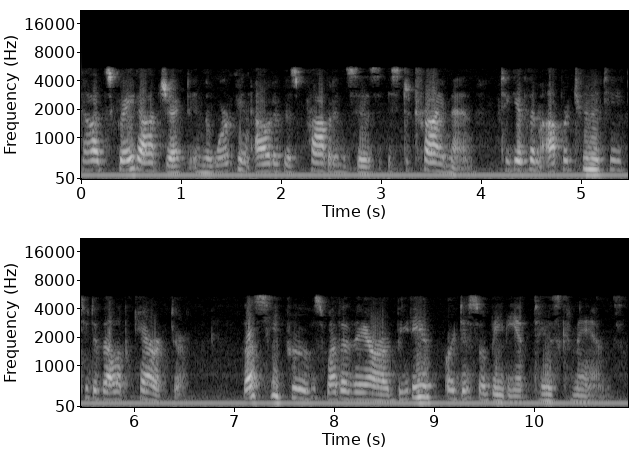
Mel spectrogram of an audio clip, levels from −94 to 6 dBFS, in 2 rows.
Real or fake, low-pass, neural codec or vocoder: real; 5.4 kHz; none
